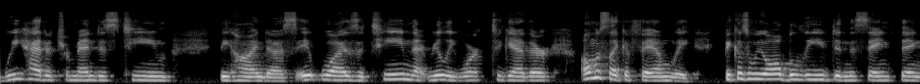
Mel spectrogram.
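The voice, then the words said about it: Hoarse, strained voice. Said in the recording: “I'm losing my voice a little bit after the long campaign”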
